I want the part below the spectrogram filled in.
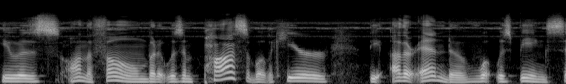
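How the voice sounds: Pitch moves in an ordinary way here. It is a natural reading voice.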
